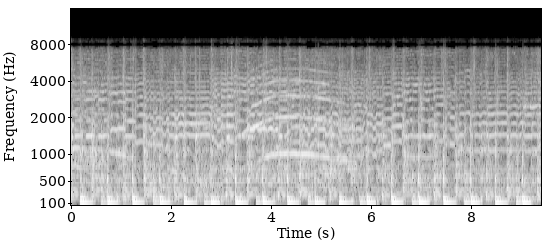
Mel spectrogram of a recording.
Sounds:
Music

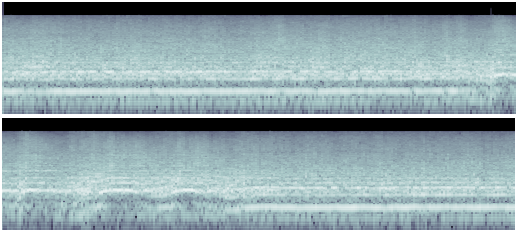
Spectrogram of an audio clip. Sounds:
Vehicle, vroom

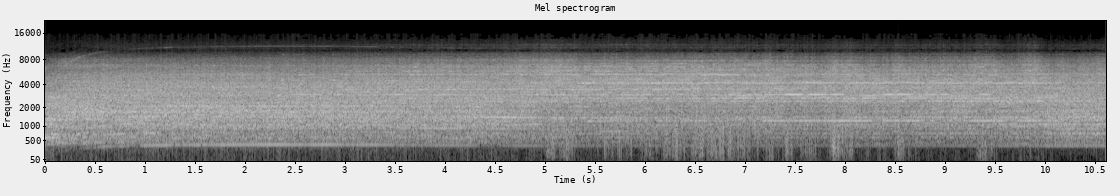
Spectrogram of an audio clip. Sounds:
inside a small room

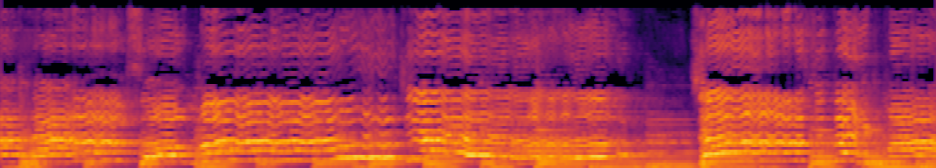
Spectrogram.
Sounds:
Female singing, Music

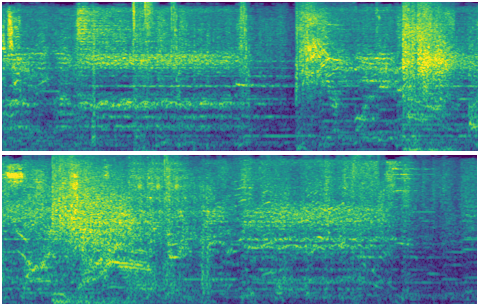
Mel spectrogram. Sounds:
Speech, Music

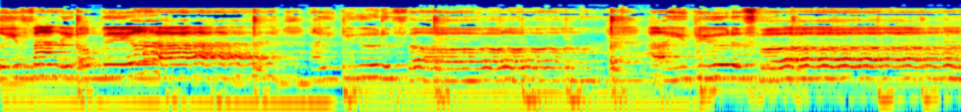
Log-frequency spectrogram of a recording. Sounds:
Music, Female singing

